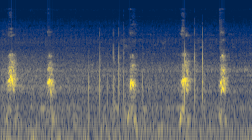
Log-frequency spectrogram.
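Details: Dog barks, five short clear ones spaced unevenly over a few seconds, with light clicks and ticks between them and a quiet background.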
